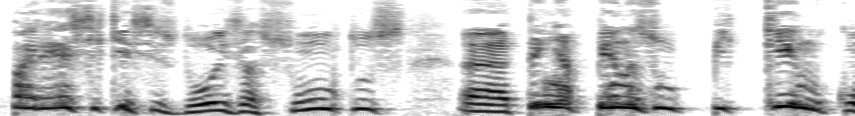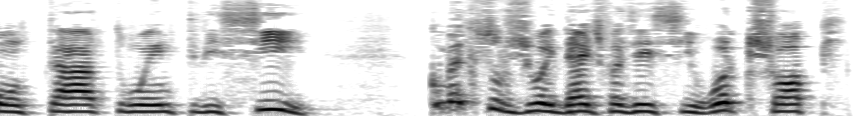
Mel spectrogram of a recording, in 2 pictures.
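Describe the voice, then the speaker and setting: A man's voice: sits high, animated, measured pace, breathy edge. A man, hosting a live broadcast interview. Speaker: radio programme host.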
